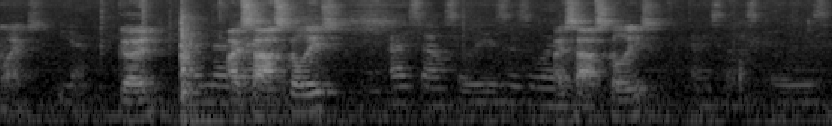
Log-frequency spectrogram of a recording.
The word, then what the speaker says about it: isosceles: The other one includes isosceles as part of equilateral, so that isosceles triangles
